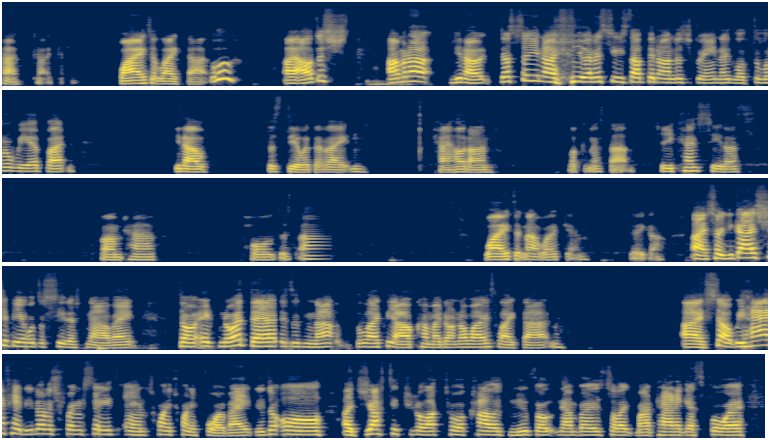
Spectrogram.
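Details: Adult male who says he has a deaf accent and may have a hard time pronouncing certain words; deaf speech.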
